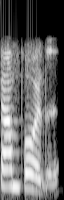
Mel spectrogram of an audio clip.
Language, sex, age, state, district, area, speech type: Kashmiri, female, 30-45, Jammu and Kashmir, Srinagar, urban, conversation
